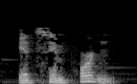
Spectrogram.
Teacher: it's 跟 important 有一个连音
